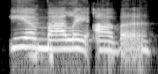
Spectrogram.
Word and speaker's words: Iamaleava: I'm gonna try to pronounce his name. Iama Labia. It's Iamaleava. Iamaleava.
